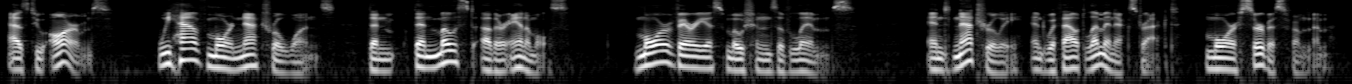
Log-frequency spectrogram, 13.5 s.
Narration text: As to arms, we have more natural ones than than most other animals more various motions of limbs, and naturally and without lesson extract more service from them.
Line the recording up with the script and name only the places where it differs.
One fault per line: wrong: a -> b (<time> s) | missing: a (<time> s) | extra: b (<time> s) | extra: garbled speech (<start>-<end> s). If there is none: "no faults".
wrong: lesson -> lemon (10.8 s)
